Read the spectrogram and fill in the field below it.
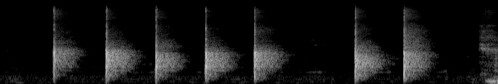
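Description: One person claps out a vegetable-word rhythm in a kindergarten lesson: seven sharp, close hand claps. Five come evenly spaced, then a short pause before two more, with a final clap starting at the end.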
